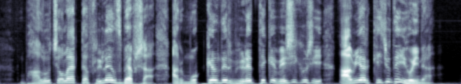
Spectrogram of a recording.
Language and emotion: Bengali, happy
